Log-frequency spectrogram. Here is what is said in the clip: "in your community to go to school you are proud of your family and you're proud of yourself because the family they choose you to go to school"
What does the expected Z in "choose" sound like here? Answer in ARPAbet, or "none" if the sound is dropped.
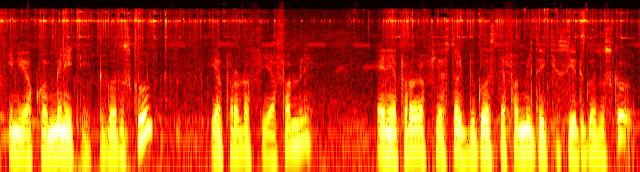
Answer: S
